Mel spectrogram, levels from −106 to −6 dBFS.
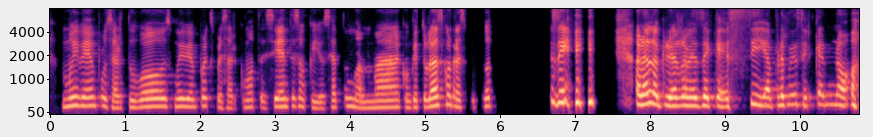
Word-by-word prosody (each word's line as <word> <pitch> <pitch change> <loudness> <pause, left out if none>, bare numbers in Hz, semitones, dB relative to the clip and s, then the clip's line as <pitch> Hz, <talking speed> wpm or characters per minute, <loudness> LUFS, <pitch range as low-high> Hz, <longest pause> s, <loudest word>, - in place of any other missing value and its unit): muy 235 +3 0
bien 240 0 -1
por 240 -1 -4
usar 180 -5 -7
tu 190 +2 -7
voz, 220 +2 -1
muy 220 0 -1
bien 210 -1 -3
por 235 - -7
expresar 180 -7 -13
cómo 200 +1 -11
te 180 - -14
sientes, 220 +5 -2
aunque 200 -5 -8
yo 170 0 -9
sea 195 +3 -9
tu 225 +3 -8
mamá, 190 +1 -4
con 190 -1 -10
que 200 0 -5
tú - - -5
lo 220 - +3
hagas 240 +1 +5
con 270 +1 -3
respeto 220 +1 -6 0.8
Sí, 335 0 +4 0.8
ahora 280 +1 +7
lo 280 -6 +5
crio 245 -2 +5
al 240 - +2
revés 240 -1 +4
de 240 -1 +5
que, 215 -3 +1
sí 250 +4 -3
aprende 250 +3 +1
a - - -4
decir 240 -4 -6
que 275 +1 -4
no. 270 -3 -1
230 Hz, 215 wpm, -20 LUFS, 200-245 Hz, 0.8 s, ahora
